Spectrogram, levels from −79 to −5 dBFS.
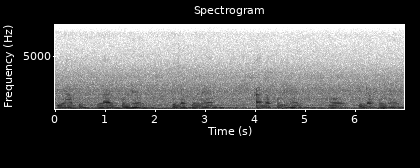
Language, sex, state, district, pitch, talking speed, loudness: Hindi, male, Chhattisgarh, Raipur, 125 Hz, 130 wpm, -19 LUFS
